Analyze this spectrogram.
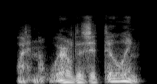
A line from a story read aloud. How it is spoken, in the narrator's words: Richard whispered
